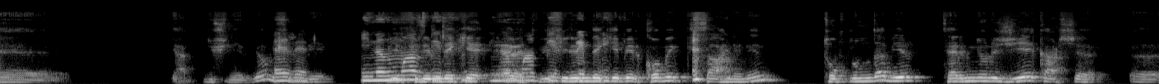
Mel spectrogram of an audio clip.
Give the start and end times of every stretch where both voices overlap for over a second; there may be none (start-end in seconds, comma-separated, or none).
3.9-6.2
